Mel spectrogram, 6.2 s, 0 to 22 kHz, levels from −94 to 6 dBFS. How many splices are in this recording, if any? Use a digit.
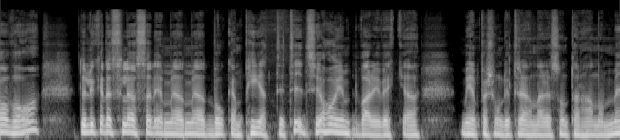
2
